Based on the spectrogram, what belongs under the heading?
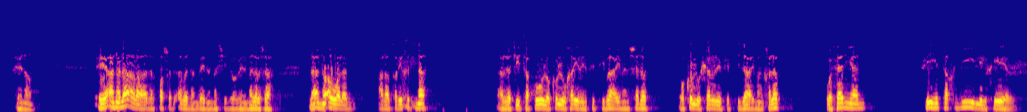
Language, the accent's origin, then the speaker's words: Arabic; Damascus, Damascus Governorate, Syria; وهذا موجود عندنا في دمشق من كثرة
